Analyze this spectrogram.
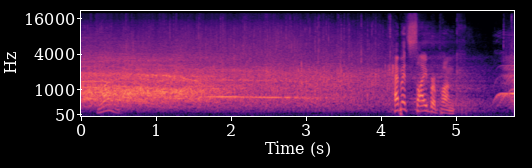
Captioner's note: cheers and applause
